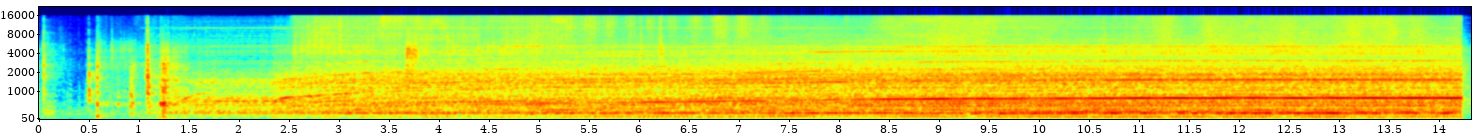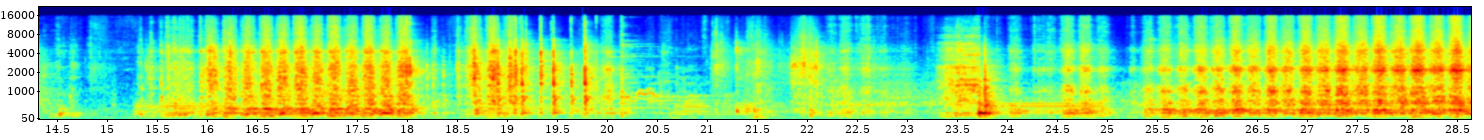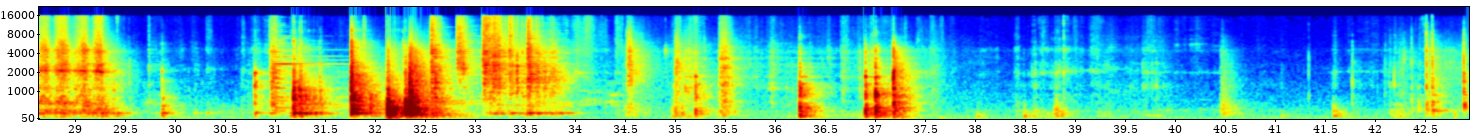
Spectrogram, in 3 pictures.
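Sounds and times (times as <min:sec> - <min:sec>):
handsaw cutting wood: 0:01.4 - 0:14.3, 0:15.6 - 0:19.3, 0:22.0 - 0:29.5
wood lathe motor whine: 0:01.4 - 0:14.3.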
